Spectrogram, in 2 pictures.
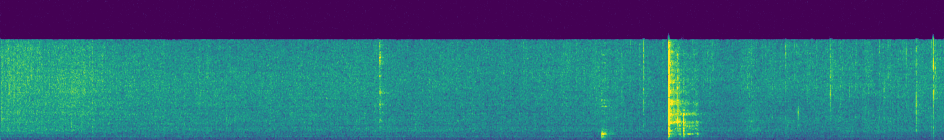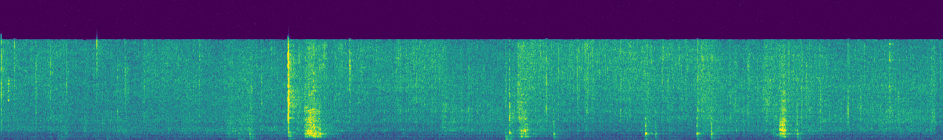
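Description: Japchae noodles stir-fry in a pan with a faint, steady sizzle under a low background hum, broken by a few light scrapes and taps from the utensil.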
